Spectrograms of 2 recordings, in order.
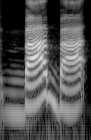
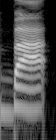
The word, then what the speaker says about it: baba: So depending on how you're saying it, it could be baba, chin, baba. Emphasis is on the first syllable, baba. Then there's baba ba babba. Emphasis is on the second syllable syllable that means to go down.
